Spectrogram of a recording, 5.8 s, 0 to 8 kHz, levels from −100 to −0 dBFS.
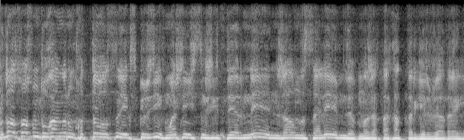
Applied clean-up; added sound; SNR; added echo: none; Whoosh, swoosh, swish; 19 dB; reverberation time 2.4 s.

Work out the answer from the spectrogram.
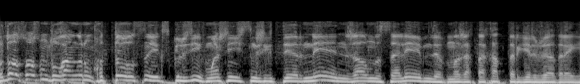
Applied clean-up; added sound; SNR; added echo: none; none; none; none.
